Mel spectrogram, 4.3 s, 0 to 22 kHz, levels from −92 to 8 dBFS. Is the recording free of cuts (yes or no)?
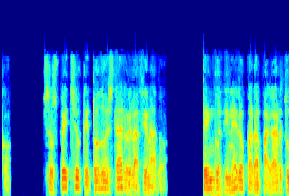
yes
